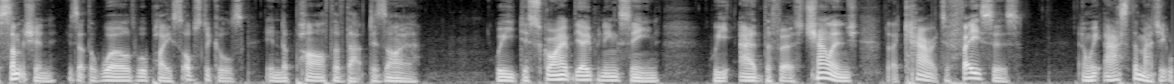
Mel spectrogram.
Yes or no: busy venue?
no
